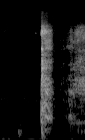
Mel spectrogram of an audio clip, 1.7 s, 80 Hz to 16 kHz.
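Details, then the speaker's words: Simulated adult patient coughing in a role-played medical interview, one sharp burst then a longer rougher one, portraying a productive cough present about 6 months with yellowish phlegm and blood streaks, in a smoker. "Me estaba comentando que usted padecía de síntomas, por ejemplo, tos continua y fuerte con flema, con apariciones de mancha de sangre."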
